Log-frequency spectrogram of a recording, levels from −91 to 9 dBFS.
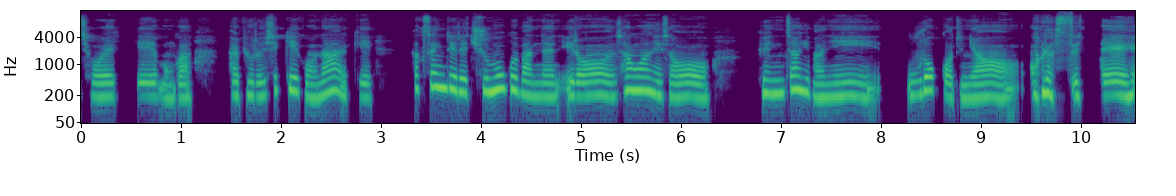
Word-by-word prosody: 저에게 190 0 -2
뭔가 180 0 -3 0.4
발표를 200 -1 -3
시키거나 240 -2 0
이렇게 185 -1 -6 0.4
학생들의 285 -3 +3
주목을 260 +3 +3
받는 190 -3 -1
이런 200 0 +1
상황에서 195 -8 +2 0.5
굉장히 230 +3 +2
많이 185 +1 -2 0.3
울었거든요, 190 - +1
어렸을 215 -3 +1 0.2
때 200 0 +3
200 Hz, 250 characters per minute, -22 LUFS, 190-245 Hz, 0.5 s, 학생들의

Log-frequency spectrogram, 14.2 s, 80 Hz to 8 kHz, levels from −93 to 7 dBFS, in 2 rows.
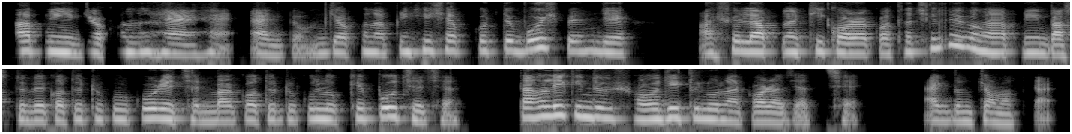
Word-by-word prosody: আপনি 225 -1 +2 0.2
যখন 210 +2 -3 0.2
হ্যাঁ, 185 -3 +2
হ্যাঁ 205 - -6 0.2
একদম। 170 -1 -10 0.2
যখন 200 +2 -2
আপনি 205 +2 -7
হিসাব 230 0 -1
করতে 230 +1 -2
বসবেন 255 -5 +2
যে, 205 - +2 0.6
আসলে 220 +2 0
আপনার 210 0 -1
কি 225 - -1
করার 195 -1 +5
কথা 190 +3 -4
ছিল 275 +2 0
এবং 265 -5 +3 0.2
আপনি 200 +1 -8 0.2
বাস্তবে 180 +1 -1
কতটুকু 205 +2 -4 0.2
করেছেন 210 -3 +2
বা 180 - +3
কতটুকু 195 +1 -4
লক্ষ্যে 200 +2 -3
পৌঁছেছেন, 230 -7 +2 0.4
তাহলেই 260 +4 +7
কিন্তু 240 -2 +5 0.2
সহজেই 210 +2 +3
তুলনা 205 -4 0
করা 175 -2 +2
যাচ্ছে। - - -10 0.6
একদম 180 0 -5
চমৎকার। 155 -4 -6
205 Hz, 145 wpm, -23 LUFS, 190-225 Hz, 0.6 s, তাহলেই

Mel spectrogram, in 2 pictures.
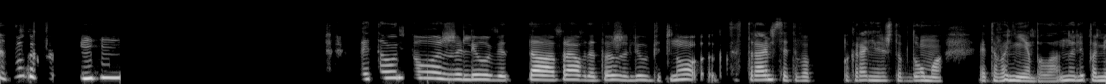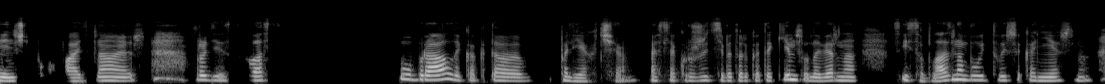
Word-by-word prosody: Ну, 385 - -3
как 360 -3 +6 0.4
бы. 275 - +9
Мгм. 305 +1 +6 2.4
Это 250 +5 -1
он 305 0 +5
тоже 270 -5 +2
любит. 220 -3 +3 0.2
Да, 210 -2 +8
правда, 210 -4 +3
тоже 205 +1 +1
любит, 190 -2 -3
но, 225 +2 +3
э, 245 - -11
как-то - - -18
стараемся 210 0 +1
этого, 180 -1 -6 0.3
по - - -9
крайней 190 0 -1
мере, 180 0 -1
чтоб 180 -2 -7
дома 175 -2 0 0.3
этого 175 +2 -3
не 175 -5 +4
было. 145 0 -6
Ну, 195 +1 +2
или 200 +1 0
поменьше 175 -4 +2
покупать, 155 -1 -4
знаешь, 175 0 0 0.5
вроде 205 -3 0
с - - -19 0.2
глаз 190 0 0 1.3
убрал, 220 0 +4
и 200 - -2
как-то 170 -3 -3 0.3
полегче. 155 -2 -4 0.2
А - - -3
если 175 - -8
окружить 180 +1 -7
себя 175 - -4
только 170 0 -6
таким, 220 +6 0
то, 215 +3 -3
наверно, 175 +1 -1 0.3
с - - -19
и - - -1
соблазна 185 +5 0
будет 200 -2 -3
выше, 190 0 -5
конечно. 180 +1 -4
190 Hz, 140 wpm, -23 LUFS, 175-215 Hz, 2.4 s, бы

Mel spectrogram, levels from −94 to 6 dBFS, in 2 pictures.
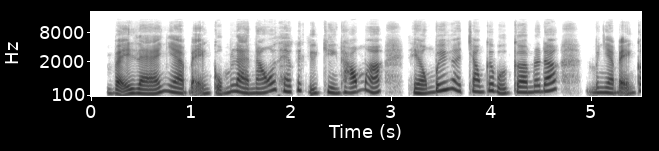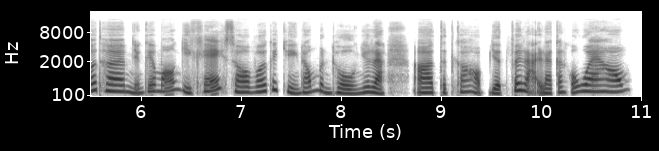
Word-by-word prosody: Vậy 195 0 +2
là 190 -2 +4
ở 195 - +4
nhà 240 -6 +2
bạn 200 - -3
cũng 215 - -3
là 270 -7 +3
nấu 215 - +1
theo 290 -6 -1
cái 335 - -3
kiểu 195 - -2
truyền 225 -5 -1
thống 240 +1 +1
hả? 230 +1 +3 0.3
Thì 210 - +1
hổng 200 +4 +2
biết 345 +6 +3
là 370 - +1
trong 275 -2 0
cái 315 - +1
bữa 200 - -1
cơm 245 -1 +3
đó 275 - -1
đó, 315 +4 +4 0.3
nhà 230 -3 0
bạn 215 0 -1
có 320 - +2
thêm 290 -4 +2
những 215 -2 -4
cái 295 +3 -2
món 375 +6 -2
gì 225 - -1
khác 290 - -1
so 250 -3 0
với 265 +4 0
cái 360 - -2
truyền 220 -6 -2
thống 240 +7 -3
bình 275 -8 -3
thường 200 -3 0
như 240 +3 0
là, 215 -5 +3 0.3
ờ, 225 0 +3
thịt 205 - -8
kho 260 - -4
hột 270 - -3
vịt 195 -3 +1
với 330 - +5
lại 300 - -1
là 205 - +1
canh 245 +4 -5
khổ 230 - -3
qua 280 +1 +2
hông? 275 +3 +1
245 Hz, 295 wpm, -22 LUFS, 215-290 Hz, 0.3 s, với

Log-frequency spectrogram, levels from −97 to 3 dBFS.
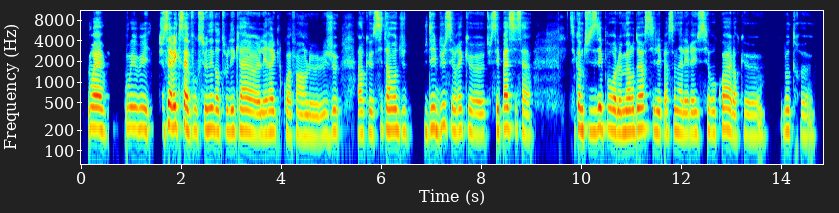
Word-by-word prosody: Ouais, 215 -2 +6 0.4
oui, 220 0 -1
oui. 210 -2 -2
Tu 210 - -7
savais 225 0 +9
que - - -5
ça 215 -5 +8
fonctionnait 205 +2 0
dans 200 -2 0
tous 200 +1 -8
les 200 0 0
cas, 195 -3 +1
heu, - - +1
les 180 0 -1
règles, 190 -1 -1
quoi, 185 -2 -5
enfin 170 -1 -6
le 160 -1 -5
le 175 - -6
jeu, 190 +3 -5 0.3
alors 185 0 -2
que 190 -1 -5
si 180 +4 -3
tu 205 - -1
inventes 205 0 +3
du 195 +1 -9 0.4
du 195 - -7
début, 215 +3 -2
c'est 220 -1 -2
vrai 200 +1 -3
que 180 -4 -4
tu 175 0 -17
sais 200 - 0
pas 215 +2 +5
si 215 -1 -2
ça 175 -6 -5 0.7
c'est - - -16
comme 210 -2 +4
tu 210 - -8
disais 200 +2 +3
pour 210 -2 +1
le 185 -1 +1
murder, 200 +3 +3
si 215 -1 -6
les 190 -1 -1
personnes 190 +2 -5
allaient 180 -1 -2
réussir 180 +2 -5
ou 185 - -5
quoi 210 +3 0
alors 170 -3 -2
que 165 -1 -9 0.4
l'autre, 195 -2 -7
heu 165 0 -12
195 Hz, 220 wpm, -23 LUFS, 180-210 Hz, 0.7 s, savais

